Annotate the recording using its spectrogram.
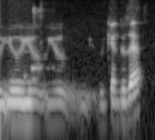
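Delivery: ordinary talk, nothing marked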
